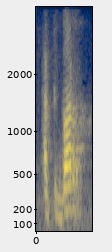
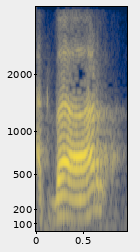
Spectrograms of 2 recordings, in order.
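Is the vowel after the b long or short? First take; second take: short; long. First: The vowel after the b is short. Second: The vowel after the b is drawn out long. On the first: God is greatest. The speaker calls it right. "بدل ما كان أكبر" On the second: It means drums, changing the meaning entirely. The speaker calls it wrong. "أصبح أكبار"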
